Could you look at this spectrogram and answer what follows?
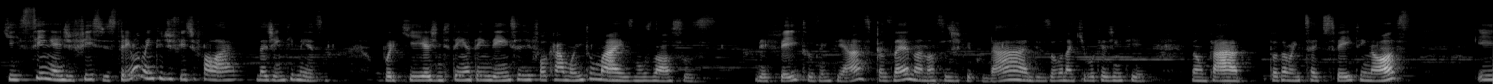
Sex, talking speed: female, 165 wpm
